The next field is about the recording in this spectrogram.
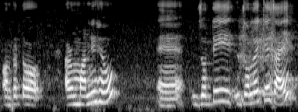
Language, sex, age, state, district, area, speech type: Assamese, female, 60+, Assam, Tinsukia, urban, spontaneous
